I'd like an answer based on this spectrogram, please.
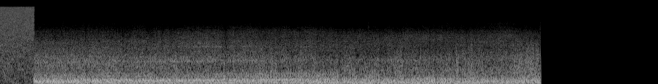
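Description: A brief hiss of TV static, then a motorcycle engine running steadily at cruising speed with wind rushing over the microphone. The sound cuts off abruptly about five seconds in, leaving dead silence.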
